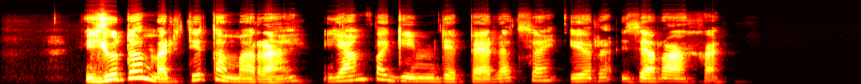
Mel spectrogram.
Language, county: Lithuanian, Klaipėda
